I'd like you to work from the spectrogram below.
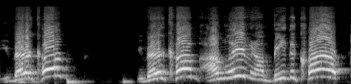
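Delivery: a high, loud put-on voice hurrying his wife; Snidesy voice. Urging his wife to leave the game, in a high put-on voice. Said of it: "That's my Snidesy voice".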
